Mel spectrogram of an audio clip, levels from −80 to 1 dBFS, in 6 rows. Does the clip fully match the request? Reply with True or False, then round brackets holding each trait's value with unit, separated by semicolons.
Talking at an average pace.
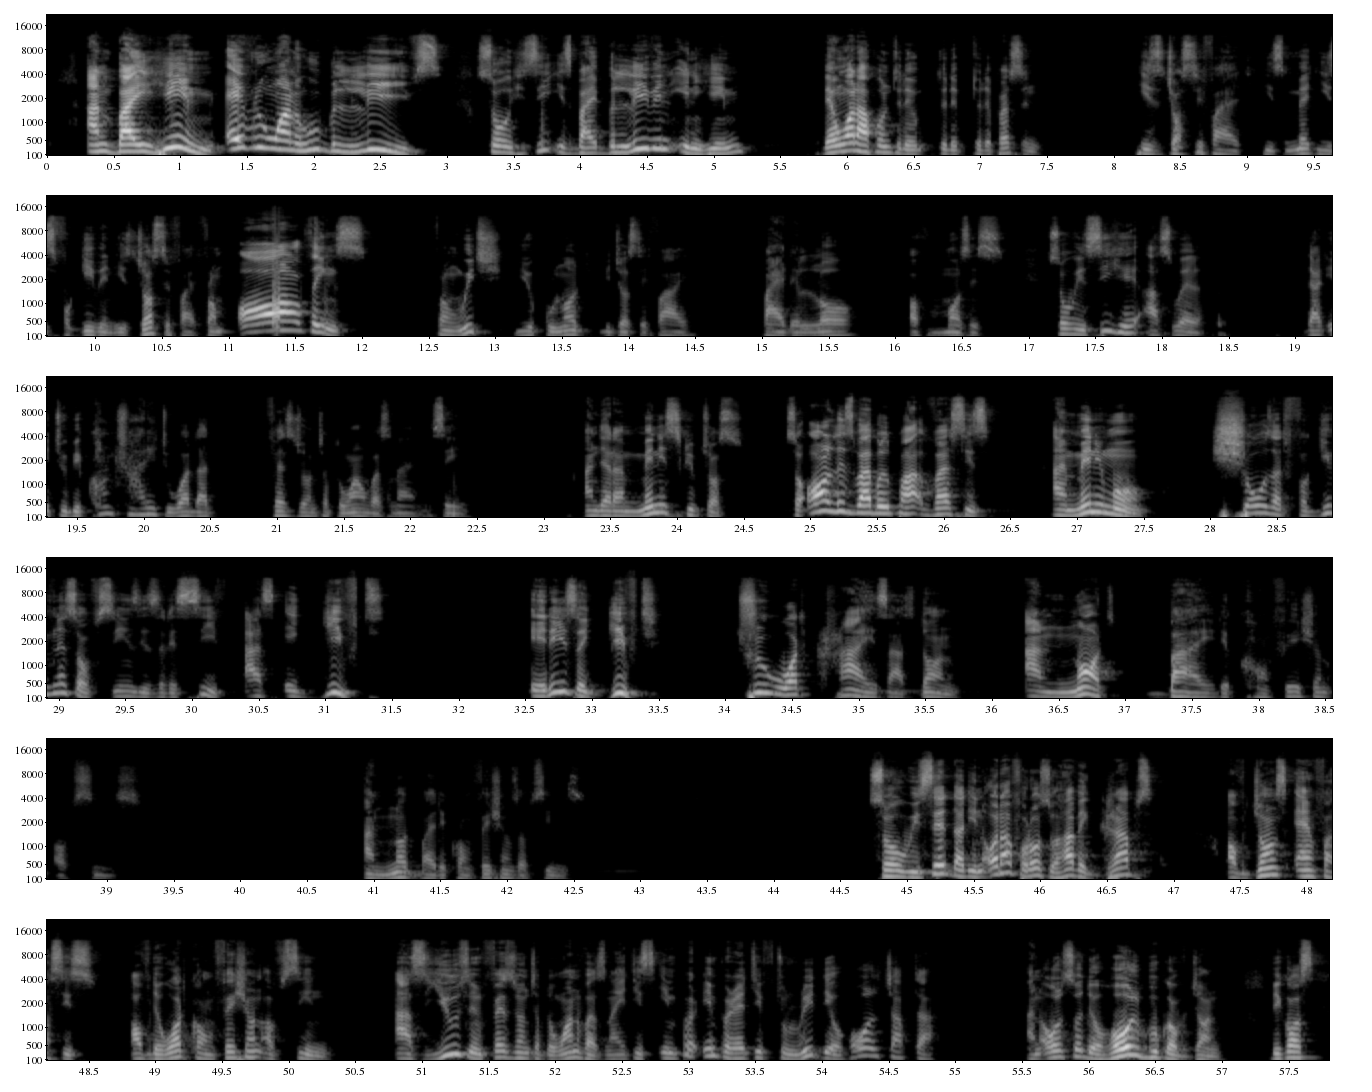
True (165 wpm)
